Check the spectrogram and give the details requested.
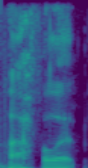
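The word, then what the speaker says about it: La Follette: Is it in the basement next to Doug LaFollette, or however you say his name? – LaFollette.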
